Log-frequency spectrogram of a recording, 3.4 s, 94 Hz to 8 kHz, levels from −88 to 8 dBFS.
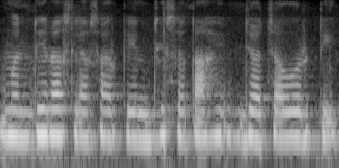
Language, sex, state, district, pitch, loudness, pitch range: Marathi, female, Maharashtra, Solapur, 215 Hz, -17 LUFS, 210-220 Hz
